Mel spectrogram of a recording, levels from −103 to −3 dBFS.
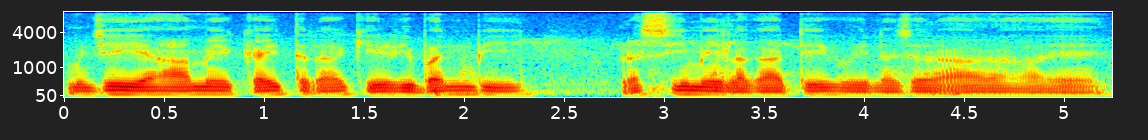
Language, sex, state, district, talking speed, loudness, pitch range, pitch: Hindi, male, Arunachal Pradesh, Papum Pare, 170 wpm, -15 LUFS, 80-90 Hz, 85 Hz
